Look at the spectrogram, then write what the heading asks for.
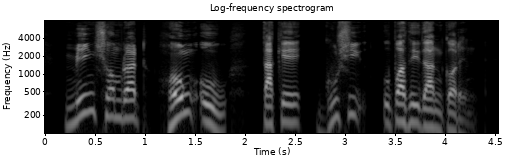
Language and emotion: Bengali, neutral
